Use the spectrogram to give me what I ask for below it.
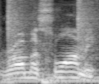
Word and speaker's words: Ramaswamy: Ramaswamy.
